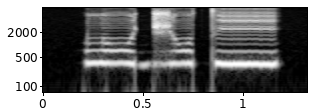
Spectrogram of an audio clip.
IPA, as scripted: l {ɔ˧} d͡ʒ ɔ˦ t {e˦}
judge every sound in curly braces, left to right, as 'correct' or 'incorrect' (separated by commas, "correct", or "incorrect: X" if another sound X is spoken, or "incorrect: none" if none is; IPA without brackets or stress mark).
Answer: correct, correct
